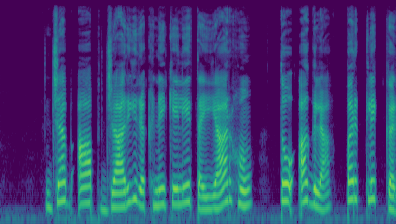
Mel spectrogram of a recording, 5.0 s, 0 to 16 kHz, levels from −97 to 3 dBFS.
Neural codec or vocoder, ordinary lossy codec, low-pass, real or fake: vocoder, 48 kHz, 128 mel bands, Vocos; none; 14.4 kHz; fake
